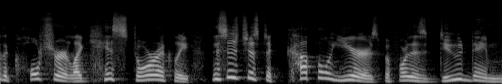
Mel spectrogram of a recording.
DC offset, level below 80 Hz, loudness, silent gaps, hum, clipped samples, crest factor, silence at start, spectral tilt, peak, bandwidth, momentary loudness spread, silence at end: under 0.1%; -76 dBFS; -26 LUFS; none; none; under 0.1%; 16 dB; 0 s; -5.5 dB/octave; -10 dBFS; 14 kHz; 6 LU; 0 s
